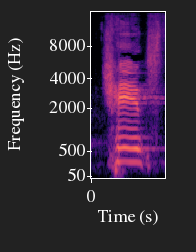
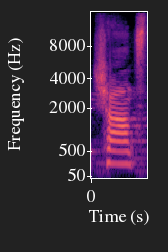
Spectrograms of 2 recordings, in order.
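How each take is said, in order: First: Chance with a flat American "a", like "chanse"; plain. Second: Chance with a broad Kiwi "ah", like "Chahnce"; Kiwi pronunciation. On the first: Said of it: "I said Chance". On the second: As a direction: say Chance the New Zealand way, open "ah". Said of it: "notice I say Chance". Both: Real, not acted.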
